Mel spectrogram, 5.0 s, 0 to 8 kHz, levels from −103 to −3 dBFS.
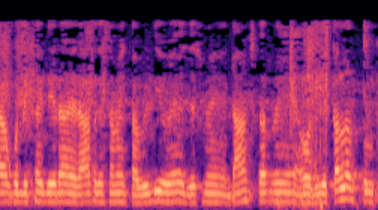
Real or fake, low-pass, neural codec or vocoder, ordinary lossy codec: real; 7.2 kHz; none; MP3, 24 kbps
